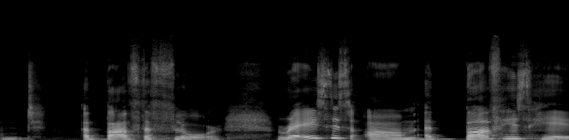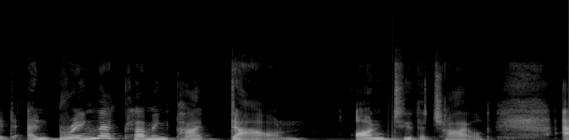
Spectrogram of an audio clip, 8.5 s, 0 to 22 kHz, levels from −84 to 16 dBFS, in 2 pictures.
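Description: At 7.18 to 7.22 s the speech briefly jumbles: the chunks play out of order. A short piece of audio, consistent with a 10 ms chunk, arrives three chunks late and plays after material that should have followed it. Nothing is missing, but the reordering leaves three hard joins, heard as a quick garbled stutter. On a waveform the joins appear as abrupt discontinuities. On a spectrogram they show as thin vertical broadband lines, with formant tracks stepping out of sequence across that 40 ms span.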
